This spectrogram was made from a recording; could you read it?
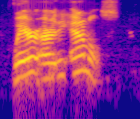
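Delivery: furious, very loud, high-pitched, very angry voice. Retelling what a man at a fiber festival asked, mimicking a very angry voice. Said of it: "in this very angry voice".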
